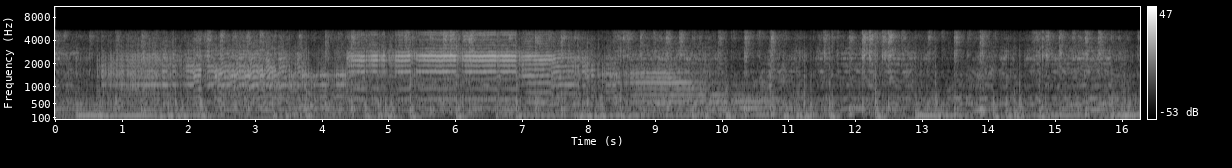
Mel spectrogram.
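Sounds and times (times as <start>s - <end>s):
drum kit: 0.0s - 16.2s
piano: 0.0s - 16.2s.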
